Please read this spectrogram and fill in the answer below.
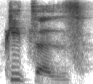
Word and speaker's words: pizzas: So if we don't add that T, it sort of sounds like you're saying pieces. All right, and we could get that mixed up with the word pieces without that T sound in there.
